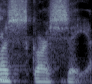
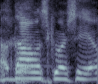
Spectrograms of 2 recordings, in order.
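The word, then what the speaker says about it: Adolis García: I don't know how to say his first Garcia. How do you say his first? Aldiz? Is that how you pronounce his first name? Aldoris? I'm not sure how to pronounce his first name. Adalis Garcia. Adalis Garcia.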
